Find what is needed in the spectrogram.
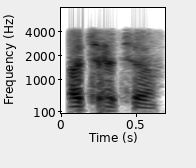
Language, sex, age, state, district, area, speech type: Sanskrit, male, 18-30, Delhi, Central Delhi, urban, conversation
